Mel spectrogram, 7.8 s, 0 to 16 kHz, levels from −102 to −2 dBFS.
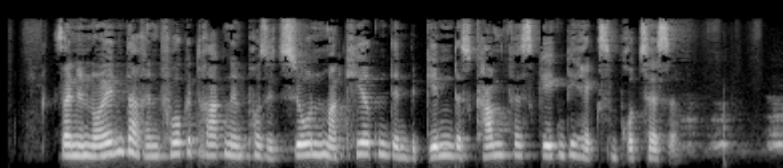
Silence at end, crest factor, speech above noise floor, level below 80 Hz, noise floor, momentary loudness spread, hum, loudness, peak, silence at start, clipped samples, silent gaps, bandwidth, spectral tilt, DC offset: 0 s; 18 dB; 23 dB; -80 dBFS; -49 dBFS; 9 LU; none; -25 LUFS; -8 dBFS; 0.55 s; under 0.1%; none; 11.5 kHz; -3 dB/octave; under 0.1%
